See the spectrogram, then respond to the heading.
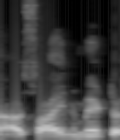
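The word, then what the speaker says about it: assignment: मैंने अपना असाइनमेंट मुकम्मल कर लिया है। तो यहां पे असाइनमेंट में जो जी है लिखने में है लेकिन पढ़ने में नहीं है।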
